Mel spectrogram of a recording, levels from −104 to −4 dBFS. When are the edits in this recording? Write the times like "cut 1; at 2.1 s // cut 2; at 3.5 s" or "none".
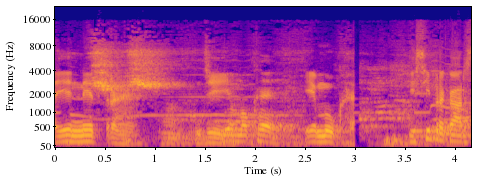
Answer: cut 1; at 3.1 s

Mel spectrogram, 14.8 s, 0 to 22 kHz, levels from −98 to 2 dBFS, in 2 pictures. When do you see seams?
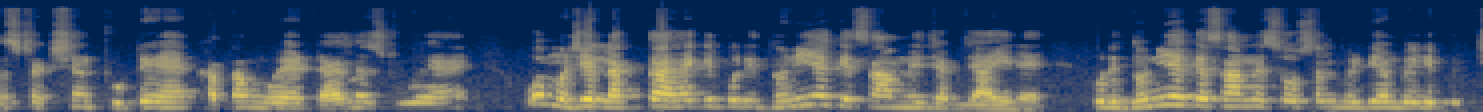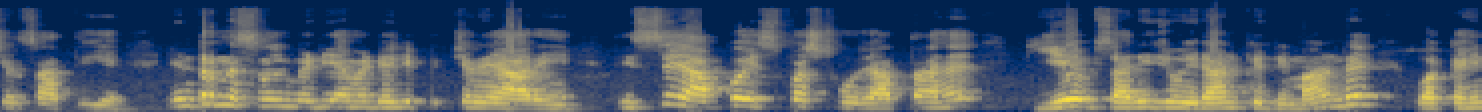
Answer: none

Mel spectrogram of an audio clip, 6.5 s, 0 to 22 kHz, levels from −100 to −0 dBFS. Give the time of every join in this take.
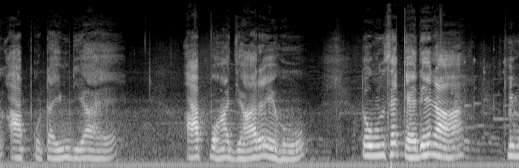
none

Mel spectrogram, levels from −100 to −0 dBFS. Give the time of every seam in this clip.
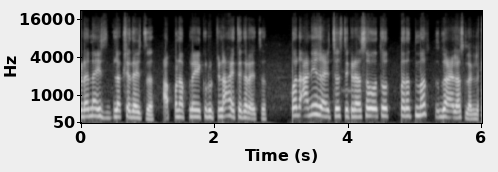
none

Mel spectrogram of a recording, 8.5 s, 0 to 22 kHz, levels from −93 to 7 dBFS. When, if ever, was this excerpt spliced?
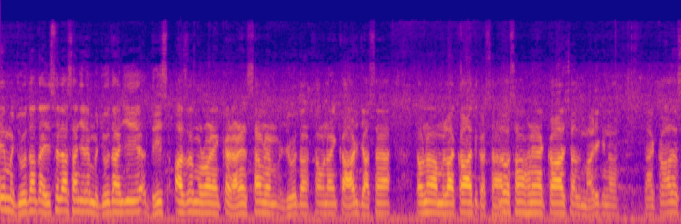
cut 1; at 3.9 s // cut 2; at 6.3 s

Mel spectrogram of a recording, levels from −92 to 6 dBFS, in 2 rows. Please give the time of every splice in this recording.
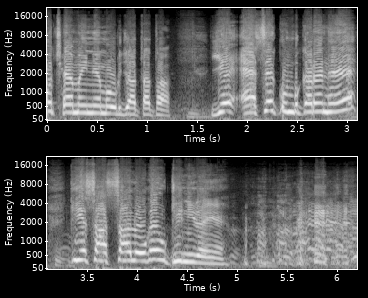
none

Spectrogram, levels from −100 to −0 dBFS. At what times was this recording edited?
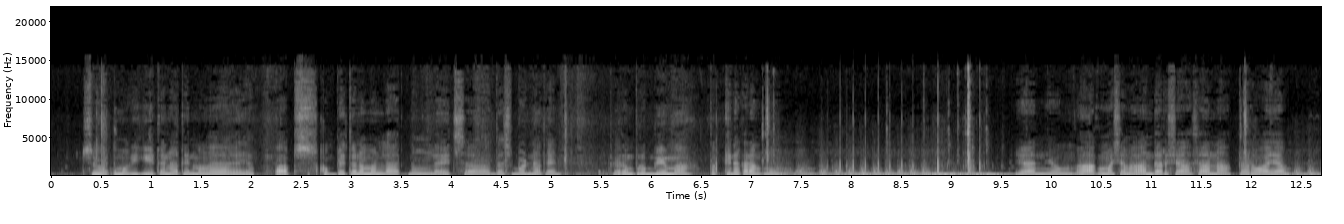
none

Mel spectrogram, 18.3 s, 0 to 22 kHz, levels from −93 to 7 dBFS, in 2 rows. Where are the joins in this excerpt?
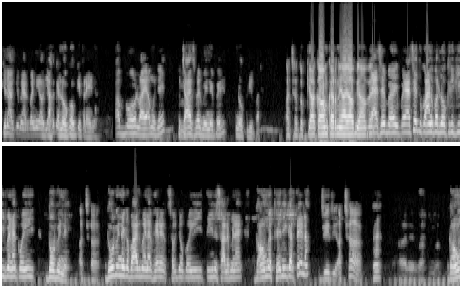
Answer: cut 1; at 2.4 s

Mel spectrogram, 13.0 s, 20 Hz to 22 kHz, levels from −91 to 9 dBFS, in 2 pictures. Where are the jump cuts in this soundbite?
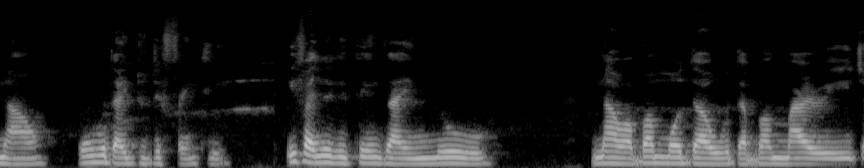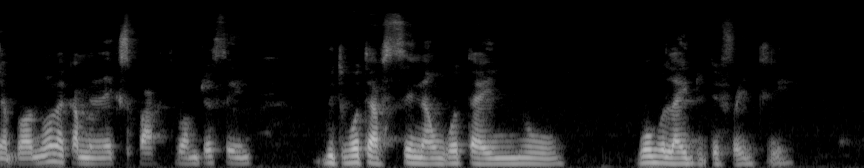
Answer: none

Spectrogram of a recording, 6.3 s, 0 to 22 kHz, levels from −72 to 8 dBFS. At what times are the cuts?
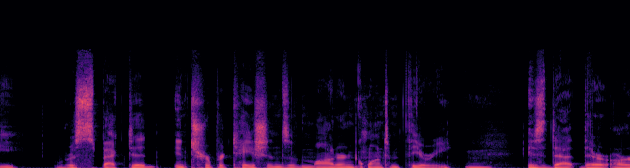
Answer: cut 1; at 1.6 s

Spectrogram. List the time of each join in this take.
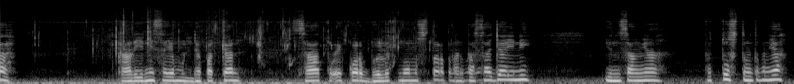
cut 1; at 4.3 s

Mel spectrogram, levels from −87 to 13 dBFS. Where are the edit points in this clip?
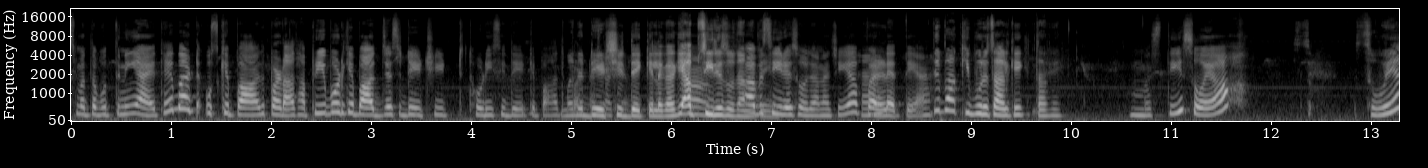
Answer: none

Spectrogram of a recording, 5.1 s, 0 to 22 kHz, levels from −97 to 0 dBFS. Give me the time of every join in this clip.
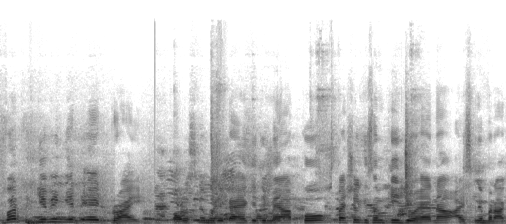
cut 1; at 1.6 s

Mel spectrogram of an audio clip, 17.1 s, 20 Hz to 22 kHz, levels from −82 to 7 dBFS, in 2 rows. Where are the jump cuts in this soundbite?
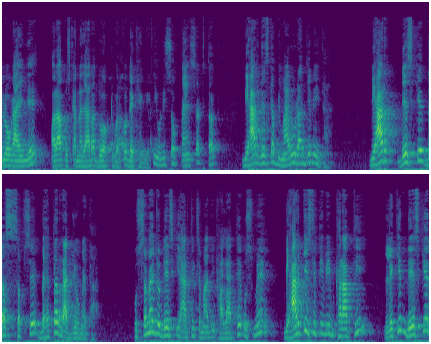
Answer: cut 1; at 2.9 s

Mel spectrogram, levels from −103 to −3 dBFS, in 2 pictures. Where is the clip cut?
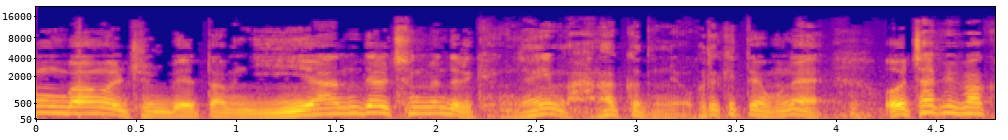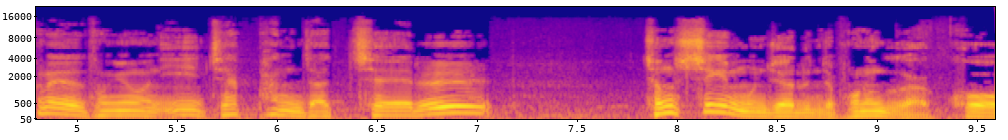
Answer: cut 1; at 5.7 s

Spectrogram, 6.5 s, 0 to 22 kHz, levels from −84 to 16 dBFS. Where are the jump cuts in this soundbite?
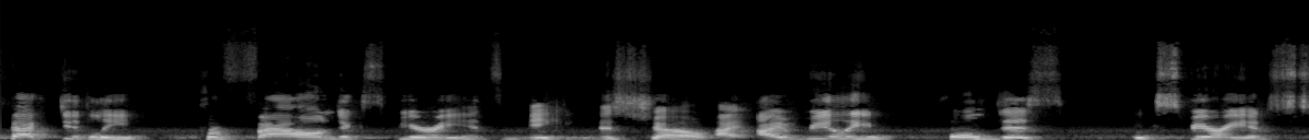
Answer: none

